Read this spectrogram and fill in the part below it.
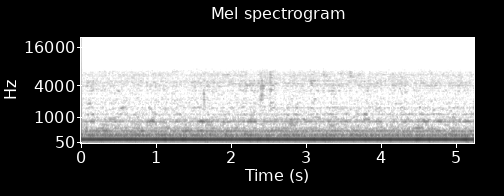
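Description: A washing machine drum spins with a steady low hum.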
